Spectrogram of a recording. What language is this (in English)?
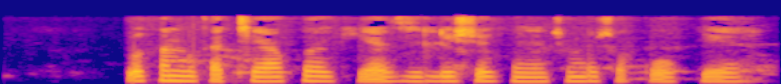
Swahili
